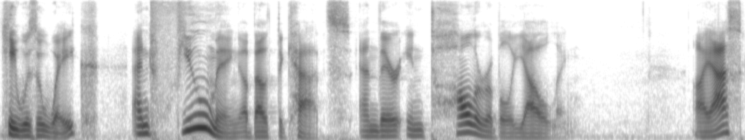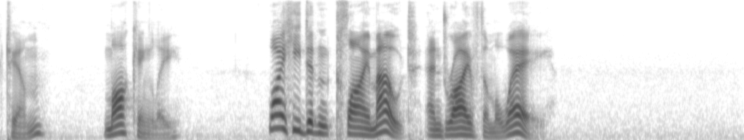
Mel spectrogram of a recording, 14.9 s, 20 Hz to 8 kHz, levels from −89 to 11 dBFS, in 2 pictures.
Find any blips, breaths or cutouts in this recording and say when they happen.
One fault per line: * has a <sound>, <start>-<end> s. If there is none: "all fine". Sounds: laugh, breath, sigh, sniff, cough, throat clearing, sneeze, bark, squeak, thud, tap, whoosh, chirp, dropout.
all fine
